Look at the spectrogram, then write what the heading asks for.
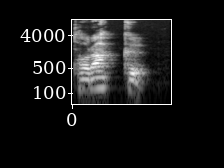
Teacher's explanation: Notice that the u in the ku, the u is one of those devoiced vowels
